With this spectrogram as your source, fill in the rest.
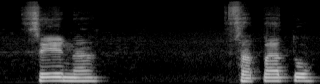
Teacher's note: Es otro sonido interdental, ya interviene los incisivos superior e inferior y el ápice de la lengua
